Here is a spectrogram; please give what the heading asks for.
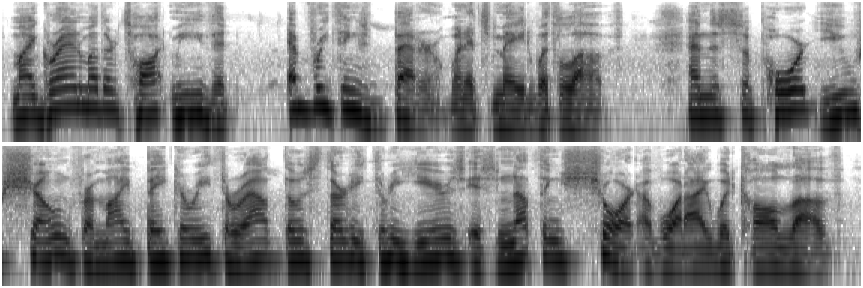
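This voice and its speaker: A man voicing a gentle, sentimental aging father animal in a motion comic, speaking tenderly and with emotion in a soft, husky voice. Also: mid-range voice, animated, normal speed, close to an everyday voice. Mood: wistful.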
